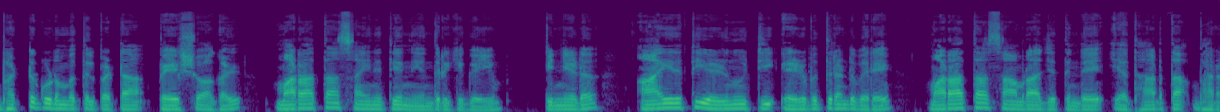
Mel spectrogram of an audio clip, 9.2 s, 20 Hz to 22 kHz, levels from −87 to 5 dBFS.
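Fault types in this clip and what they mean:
HE-AAC compression: likely cause of gritty, lispy s sounds in this speech; a spectrogram shows smeared, copied-looking treble bands and nothing above 14.9 kHz.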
